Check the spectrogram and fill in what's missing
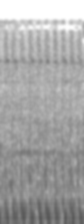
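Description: Helicopter in a video game, its rotor beating in a fast, steady rhythmic chop, loud and close, with no talk.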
